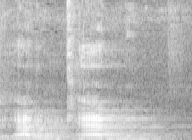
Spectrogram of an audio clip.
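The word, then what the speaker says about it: Adam Kadmon: And um now this opening 31 starts a new subject in the book of Adam Kadbone and and the anglicized way of pronouncing as Adam Cadman.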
